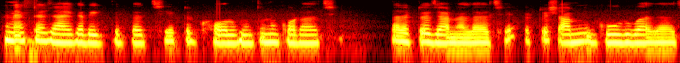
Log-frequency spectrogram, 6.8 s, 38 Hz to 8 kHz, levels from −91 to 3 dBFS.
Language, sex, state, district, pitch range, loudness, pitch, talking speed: Bengali, female, Odisha, Malkangiri, 205-245 Hz, -13 LUFS, 215 Hz, 165 wpm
